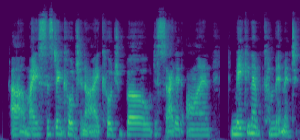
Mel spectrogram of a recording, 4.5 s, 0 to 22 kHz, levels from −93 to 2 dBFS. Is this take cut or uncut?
uncut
